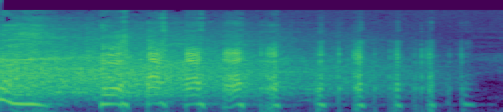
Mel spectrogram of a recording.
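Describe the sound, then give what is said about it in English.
A canned applause sound effect played by hitting an applause button: a dense, hissing wash of clapping with bursts of crowd laughter mixed in, starting loud and gradually thinning out over a couple of seconds. “Oh, should I hit applause? You need to hit applause.”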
